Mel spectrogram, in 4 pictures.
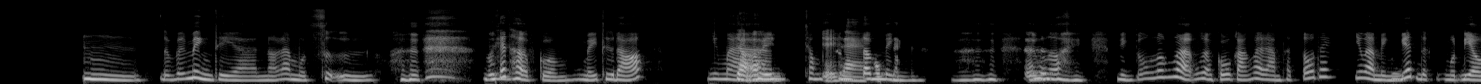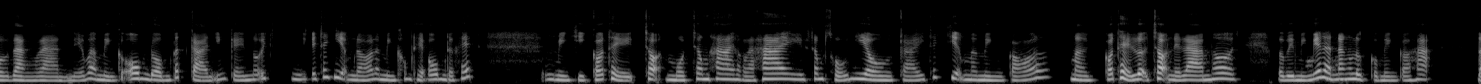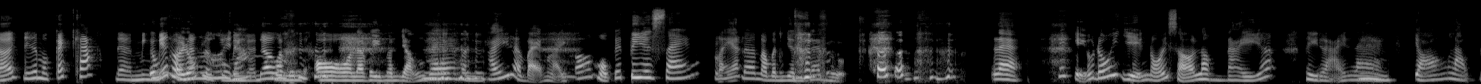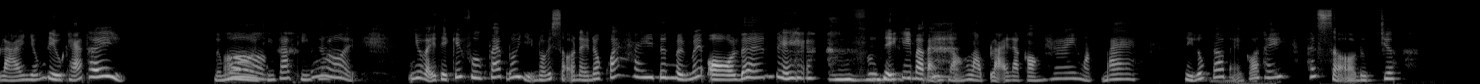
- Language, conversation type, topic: Vietnamese, podcast, Bạn đối diện với nỗi sợ thay đổi như thế nào?
- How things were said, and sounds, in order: tapping; laugh; "kết" said as "khết"; laugh; laughing while speaking: "rồi"; laugh; laugh; laugh; laugh; other background noise; laughing while speaking: "nè"; laugh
